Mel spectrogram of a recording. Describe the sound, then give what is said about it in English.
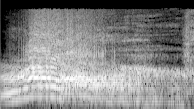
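A person gives a loud, drawn-out vocal imitation of a tiger roar, a strained, groaning growl that rises and slowly trails off over about two seconds. “Let me hear your tiger roar.”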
